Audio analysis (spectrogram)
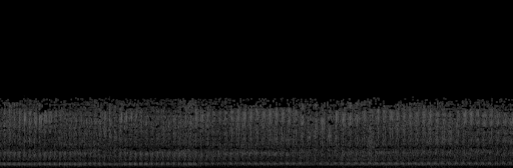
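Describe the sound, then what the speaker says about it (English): Electric clippers buzz steadily throughout, shaving fur from a patient's leg over the saphenous vein ahead of catheter placement, a constant close mechanical whir with no talk. "I'm going to shave where the saphenous vein is"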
